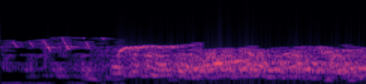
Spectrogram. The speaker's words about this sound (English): Isn't that cute? That sparrow must be building a nest.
